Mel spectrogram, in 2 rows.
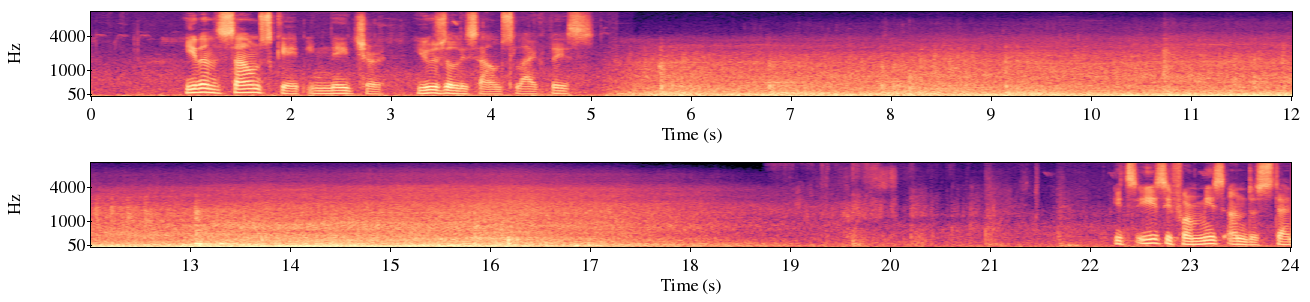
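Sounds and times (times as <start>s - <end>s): traffic rumble: 0.0s - 24.0s
vehicle passing: 5.1s - 19.9s.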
